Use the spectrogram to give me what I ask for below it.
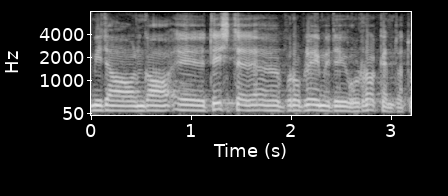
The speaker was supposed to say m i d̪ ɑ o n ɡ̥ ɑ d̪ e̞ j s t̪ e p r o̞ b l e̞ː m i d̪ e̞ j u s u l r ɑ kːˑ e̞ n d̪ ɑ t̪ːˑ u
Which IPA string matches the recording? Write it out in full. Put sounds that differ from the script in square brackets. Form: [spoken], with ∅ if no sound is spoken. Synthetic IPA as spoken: m i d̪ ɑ o n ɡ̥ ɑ [t̪] e̞ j s t̪ e p r o̞ b l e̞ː m i d̪ e̞ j u [h] u l r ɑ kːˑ e̞ n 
